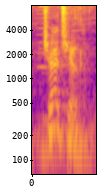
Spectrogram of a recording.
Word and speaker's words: Churchill: James's visit to Churchill Churchill that's how you say it all together like that I'd heard church and Hill but couldn't find either all I could see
